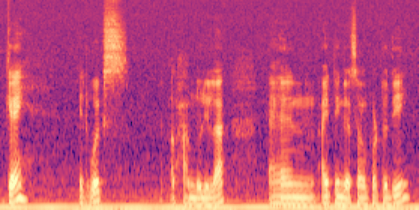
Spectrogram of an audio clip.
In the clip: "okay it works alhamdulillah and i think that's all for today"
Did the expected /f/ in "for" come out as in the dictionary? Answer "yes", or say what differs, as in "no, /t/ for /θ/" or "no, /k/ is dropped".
no, /p/ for /f/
